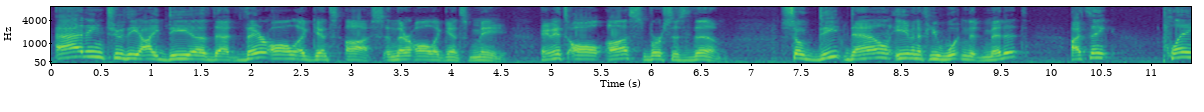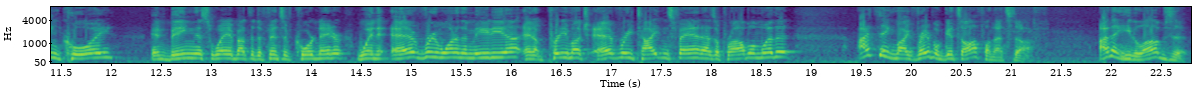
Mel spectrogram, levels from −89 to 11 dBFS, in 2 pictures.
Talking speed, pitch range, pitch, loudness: 185 wpm, 145-200 Hz, 175 Hz, -12 LUFS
